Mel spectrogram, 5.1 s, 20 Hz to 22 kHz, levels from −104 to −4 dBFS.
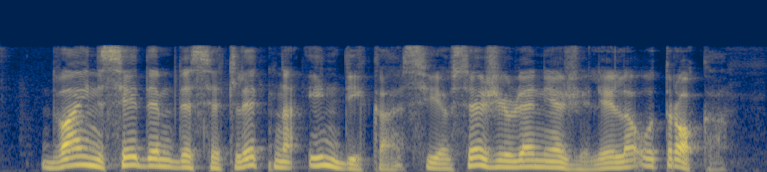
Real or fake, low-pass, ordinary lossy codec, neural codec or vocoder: real; 7.2 kHz; none; none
